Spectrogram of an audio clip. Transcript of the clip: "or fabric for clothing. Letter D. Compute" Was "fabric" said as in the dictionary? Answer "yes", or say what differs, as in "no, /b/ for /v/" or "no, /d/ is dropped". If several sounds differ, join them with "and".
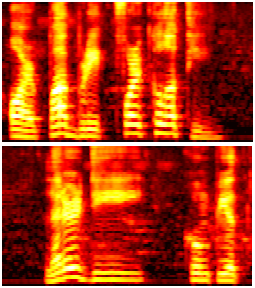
no, /p/ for /f/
